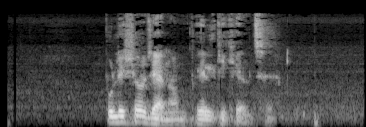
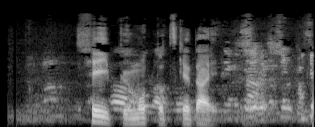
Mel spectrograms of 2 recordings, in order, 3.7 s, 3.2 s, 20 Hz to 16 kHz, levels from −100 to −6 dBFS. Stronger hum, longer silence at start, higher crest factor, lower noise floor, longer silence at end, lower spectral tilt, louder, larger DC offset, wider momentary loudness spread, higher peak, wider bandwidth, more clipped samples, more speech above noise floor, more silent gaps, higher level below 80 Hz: neither; first, 1.05 s vs 0.35 s; about the same, 26 dB vs 22 dB; first, -61 dBFS vs -50 dBFS; first, 0.5 s vs 0 s; about the same, -3.5 dB/octave vs -3.5 dB/octave; first, -25 LUFS vs -30 LUFS; neither; second, 17 LU vs 20 LU; first, -2 dBFS vs -10 dBFS; about the same, 11.5 kHz vs 11.5 kHz; neither; first, 36 dB vs 20 dB; neither; first, -60 dBFS vs -68 dBFS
